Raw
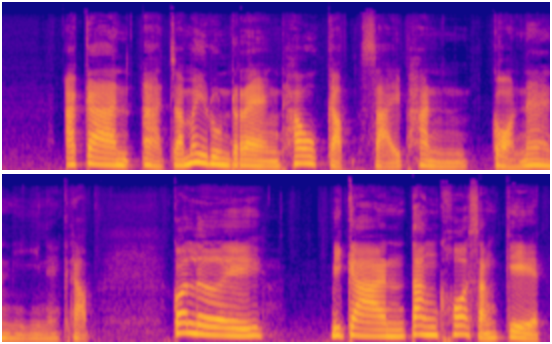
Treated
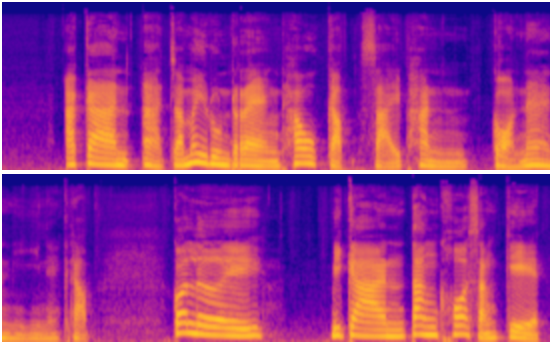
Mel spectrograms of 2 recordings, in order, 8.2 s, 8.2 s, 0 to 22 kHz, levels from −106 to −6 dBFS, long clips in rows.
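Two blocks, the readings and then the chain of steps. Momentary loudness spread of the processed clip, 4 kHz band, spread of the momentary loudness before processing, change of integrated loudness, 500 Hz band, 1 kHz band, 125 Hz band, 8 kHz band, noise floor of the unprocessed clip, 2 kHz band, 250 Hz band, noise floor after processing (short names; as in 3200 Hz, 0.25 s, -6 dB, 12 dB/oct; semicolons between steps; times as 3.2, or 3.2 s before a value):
12 LU, +2.5 dB, 12 LU, +3.0 dB, +2.5 dB, +2.5 dB, +3.5 dB, +2.5 dB, -64 dBFS, +2.5 dB, +3.0 dB, -59 dBFS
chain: low shelf 65 Hz +6.5 dB; gain +2.5 dB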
